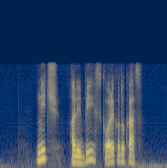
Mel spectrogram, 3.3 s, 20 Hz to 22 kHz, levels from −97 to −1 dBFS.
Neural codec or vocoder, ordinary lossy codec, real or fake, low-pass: codec, 24 kHz, 0.5 kbps, DualCodec; none; fake; 5.4 kHz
